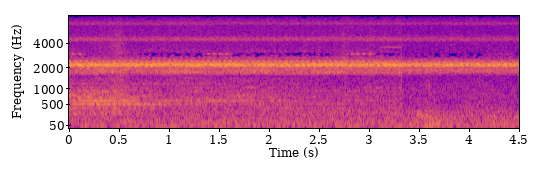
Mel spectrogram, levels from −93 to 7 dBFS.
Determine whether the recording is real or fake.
real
